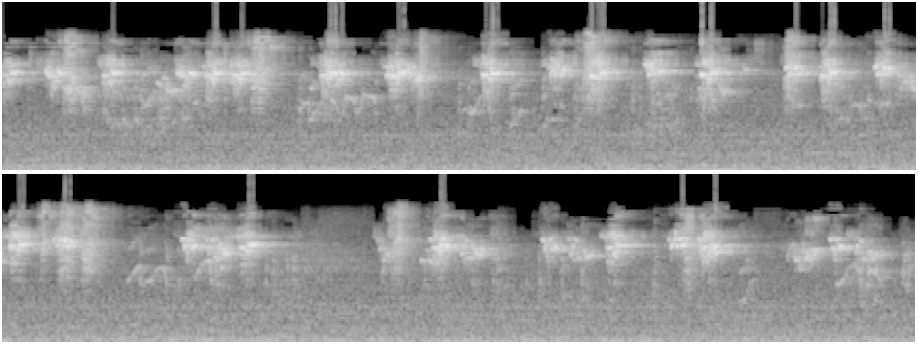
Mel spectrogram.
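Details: Budgerigar; call; courtship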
